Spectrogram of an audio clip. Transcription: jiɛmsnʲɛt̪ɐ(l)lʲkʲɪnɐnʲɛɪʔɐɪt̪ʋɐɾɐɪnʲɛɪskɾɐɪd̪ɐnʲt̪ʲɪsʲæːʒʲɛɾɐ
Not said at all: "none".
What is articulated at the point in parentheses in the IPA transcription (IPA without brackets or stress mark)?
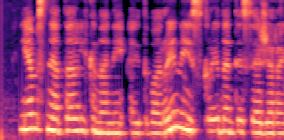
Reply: l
